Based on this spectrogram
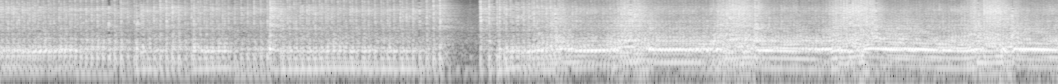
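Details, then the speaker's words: Budget scrambler motorcycle build, mic about one meter away, started with no exhaust baffling at all: a harsh, raspy bark that climbs sharply with each throttle blip. Very loud open pipe; exhaust wadding is to be added next. "so first things first i'm about a meter away we're now going to start it without any exhaust baffling whatsoever"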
